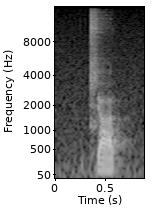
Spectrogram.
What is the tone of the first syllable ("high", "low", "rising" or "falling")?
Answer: low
